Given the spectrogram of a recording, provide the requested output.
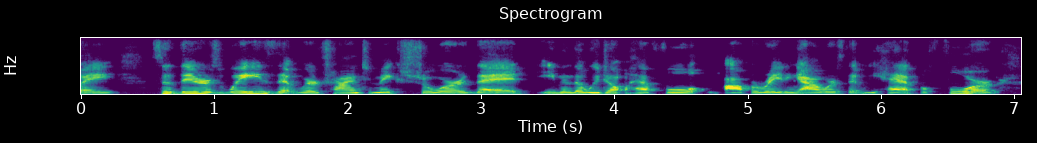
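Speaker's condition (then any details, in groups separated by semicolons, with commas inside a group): No condition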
